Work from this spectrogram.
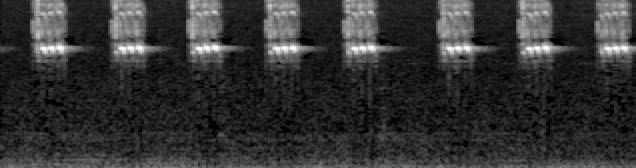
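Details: Field cricket from Washington, heard in late summer and fall in fields and forest edges: high, pulsed chirps of about three to four rapid pulses each, repeated roughly twice per second in a steady rhythm over a quiet background.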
